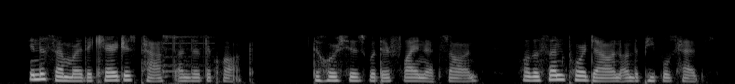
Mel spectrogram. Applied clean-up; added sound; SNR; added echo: none; Crash cymbal; 19 dB; none.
